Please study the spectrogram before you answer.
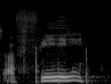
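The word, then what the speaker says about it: aphiemi (ἀφίημι): Pronounce it like this, aphiemi.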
